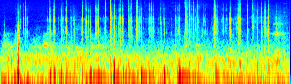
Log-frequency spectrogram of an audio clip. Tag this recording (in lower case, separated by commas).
computer keyboard, typing, domestic sounds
